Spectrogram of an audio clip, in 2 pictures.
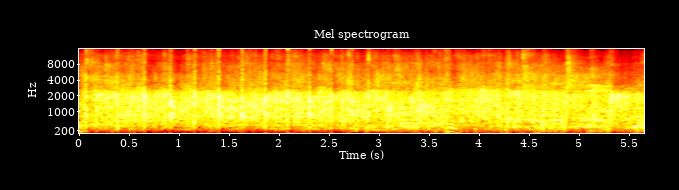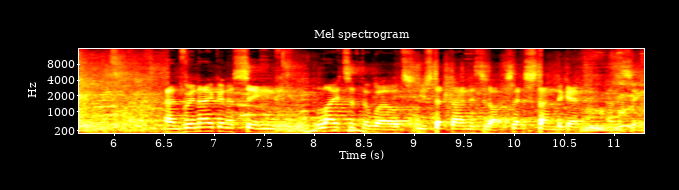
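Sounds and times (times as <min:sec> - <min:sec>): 
audience applause: 0:00.0 - 0:06.2
speech: 0:06.5 - 0:11.2.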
